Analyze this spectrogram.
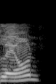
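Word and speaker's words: León: In Spanish, it's Leon. I've called it Leon before, but just kind of like an inside joke with my sisters and shit. That's what we call it actually at home, Leon. But yeah, it's pronounced Leon.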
